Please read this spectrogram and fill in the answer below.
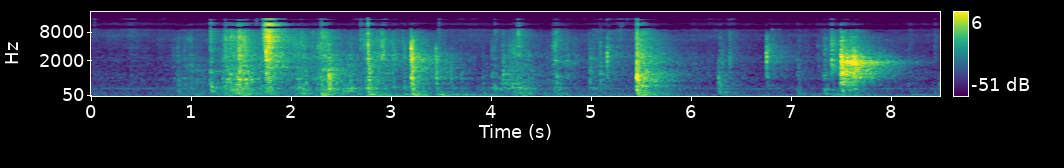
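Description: Kitchen clatter: an irregular run of knocks and bumps from cupboards and a cooking pot being handled at the stove, with one sharper knock about five and a half seconds in.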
